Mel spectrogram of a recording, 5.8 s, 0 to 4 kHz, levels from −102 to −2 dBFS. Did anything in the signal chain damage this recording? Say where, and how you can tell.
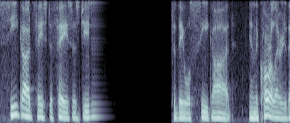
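Yes. From 1.48 to 1.82 s the network dropped packets repeatedly: four short holes, the longest 40 ms, patched by repeating the last sound, so the stretch sounds choppy and robotic.

Right after, from 1.84 to 3.44 s, the sound smears into a fading continuation, then goes silent for about 1.27 s before returning. That's likely a long network dropout.

Throughout, the G.711 A-law call codec leaves nothing above 4 kHz.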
